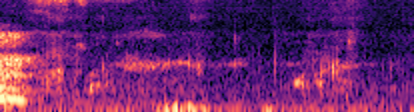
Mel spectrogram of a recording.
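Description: Near silence: faint scuffs and crunches of footsteps on a concrete and debris-strewn yard, after a brief trailing voice sound right at the start.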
